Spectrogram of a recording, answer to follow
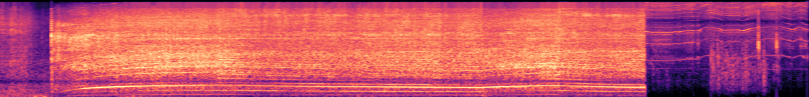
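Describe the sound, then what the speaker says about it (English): A soft-backed grinder running a finish grind on a steel fire poker, a loud continuous whirring hum with a slight pitch dip partway through, stopping abruptly before some quieter clanks. "I'm gonna switch from the rigid grinder to the soft backed. Do like more of a finish grind on it."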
